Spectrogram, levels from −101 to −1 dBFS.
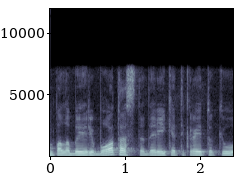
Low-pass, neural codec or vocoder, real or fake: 7.2 kHz; none; real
